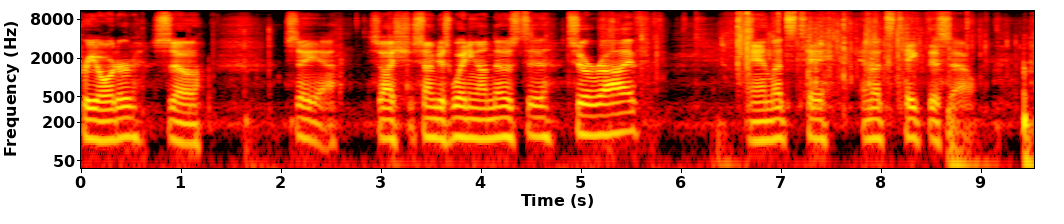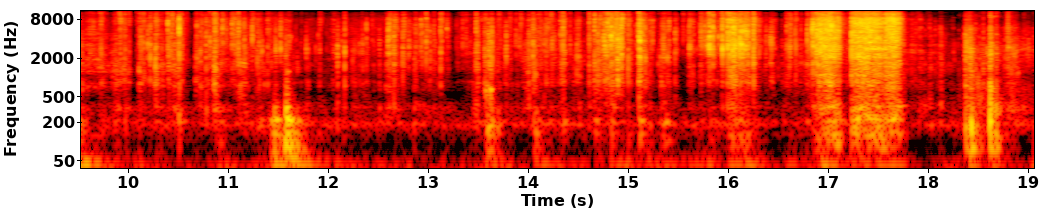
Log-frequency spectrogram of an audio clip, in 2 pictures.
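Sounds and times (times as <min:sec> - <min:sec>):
plastic bag crinkling: 0:05.3 - 0:19.0.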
